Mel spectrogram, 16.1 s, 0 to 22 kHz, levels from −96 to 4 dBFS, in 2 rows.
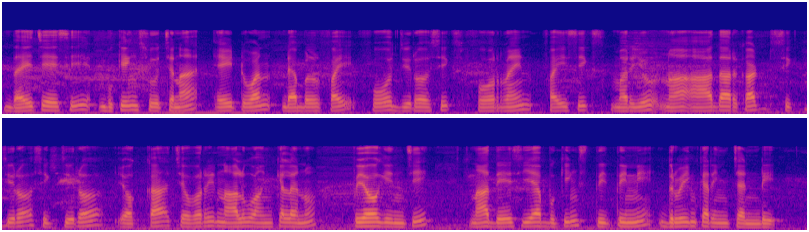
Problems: background sounds at intervals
